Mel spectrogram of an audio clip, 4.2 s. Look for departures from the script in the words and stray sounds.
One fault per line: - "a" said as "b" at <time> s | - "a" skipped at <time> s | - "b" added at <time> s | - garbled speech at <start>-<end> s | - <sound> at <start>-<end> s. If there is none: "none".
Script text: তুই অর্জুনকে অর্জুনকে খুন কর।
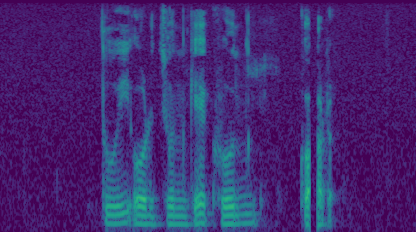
- "অর্জুনকে" skipped at 2.0 s
- dropout at 3.1-3.2 s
